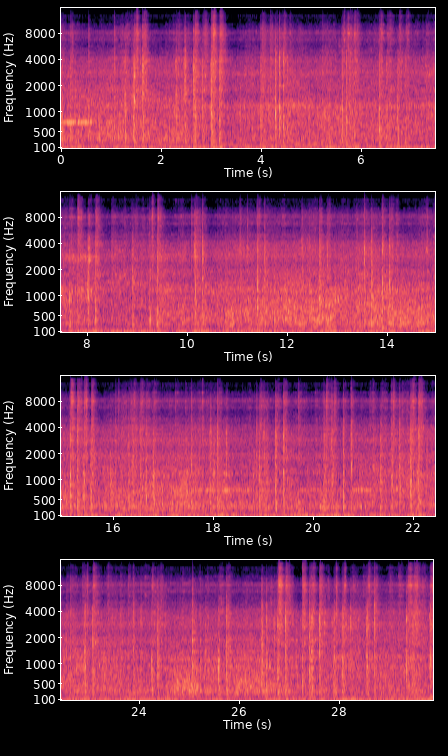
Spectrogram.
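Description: Alishan Forest Railway narrow-gauge train running, heard from the cab: a steady low rumble with wheels clicking and clacking at irregular intervals.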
